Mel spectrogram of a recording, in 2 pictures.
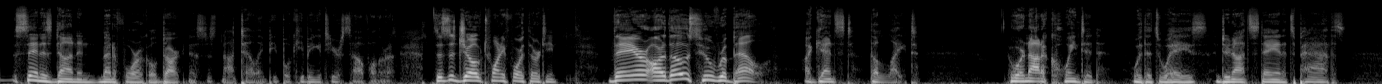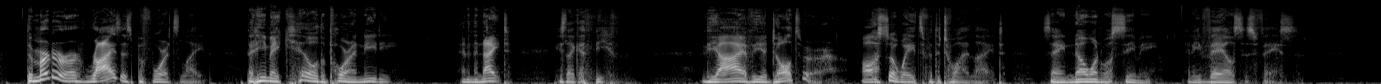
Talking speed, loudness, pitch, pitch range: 195 wpm, -25 LUFS, 115 Hz, 105-135 Hz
